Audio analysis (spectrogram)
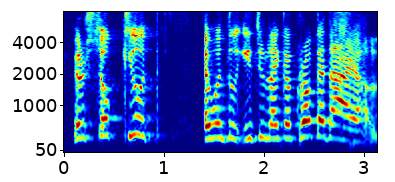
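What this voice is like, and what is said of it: Put-on accent. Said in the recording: “I can do the accent.”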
